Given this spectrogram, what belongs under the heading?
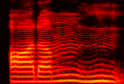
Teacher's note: for Autumn there is no n Sound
